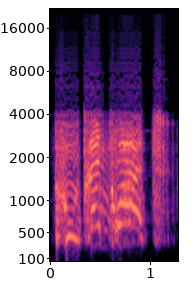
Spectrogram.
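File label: right wing, mood medium, French; War Thunder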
